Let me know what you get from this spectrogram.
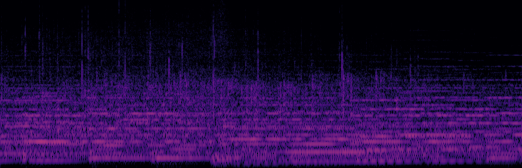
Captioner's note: attendees applauding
